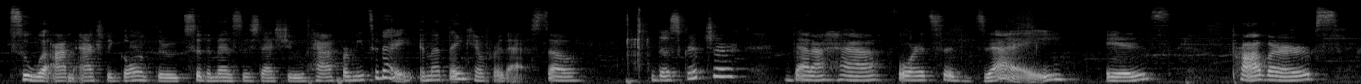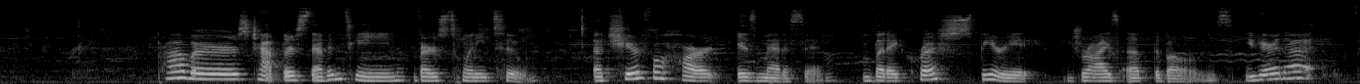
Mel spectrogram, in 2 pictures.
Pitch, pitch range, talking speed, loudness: 185 Hz, 165-225 Hz, 115 wpm, -29 LUFS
